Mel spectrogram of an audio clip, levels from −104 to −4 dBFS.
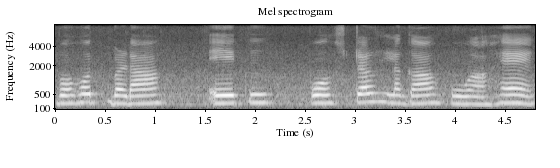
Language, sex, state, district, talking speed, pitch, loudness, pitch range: Hindi, female, Haryana, Jhajjar, 85 wpm, 235 Hz, -16 LUFS, 230-245 Hz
